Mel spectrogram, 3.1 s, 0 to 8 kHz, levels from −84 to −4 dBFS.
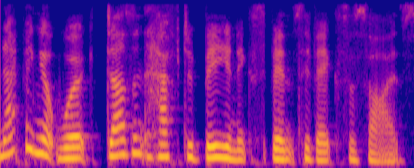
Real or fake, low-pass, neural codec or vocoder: real; 7.2 kHz; none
